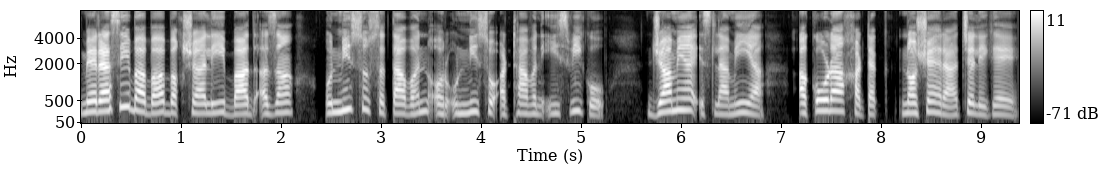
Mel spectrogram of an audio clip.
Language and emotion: Urdu, neutral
